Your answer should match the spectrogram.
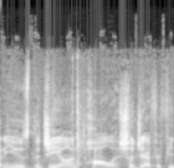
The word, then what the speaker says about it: GYEON: I've heard people see gy on okay and they're pronouncing the Y but the Y is actually silent so it's gon just like it says without the Y that's it we're going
